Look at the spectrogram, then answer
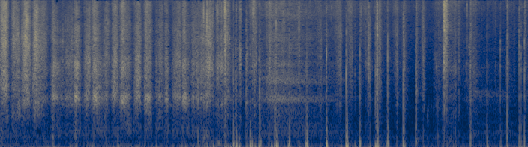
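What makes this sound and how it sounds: A hand-sized rectangular kitchen sponge, soft and porous with a yellow foam side and an orange abrasive scrub pad, is held in the hands and rubbed with the fingers. For the first three seconds there is a steady, scratchy rubbing hiss. It then turns into a quick run of short, sharp scuffs and dull low thumps that stop abruptly.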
